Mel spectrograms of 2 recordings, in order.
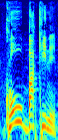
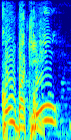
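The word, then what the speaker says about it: Colbachini: Pessoal, eu quero trazer nesse primeiro bloco, ah, no segundo bloco a gente vai ter o Ricardo Kobachini, é, como é que fala, me ajuda, cara. – Kobachini. – Kobachini. Kobachini. exatamente.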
